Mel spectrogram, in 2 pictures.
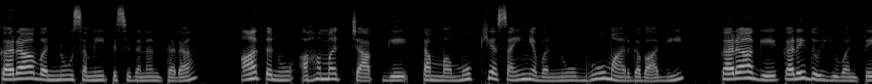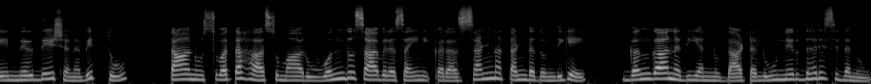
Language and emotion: Kannada, neutral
